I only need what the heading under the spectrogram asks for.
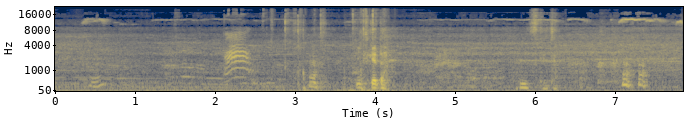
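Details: Odeko, a pet cat, meows as though trying to tell something; one arched, rising-falling meow around two seconds, followed by scattered short soft sounds and clicks, with quiet room hum and light speech.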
